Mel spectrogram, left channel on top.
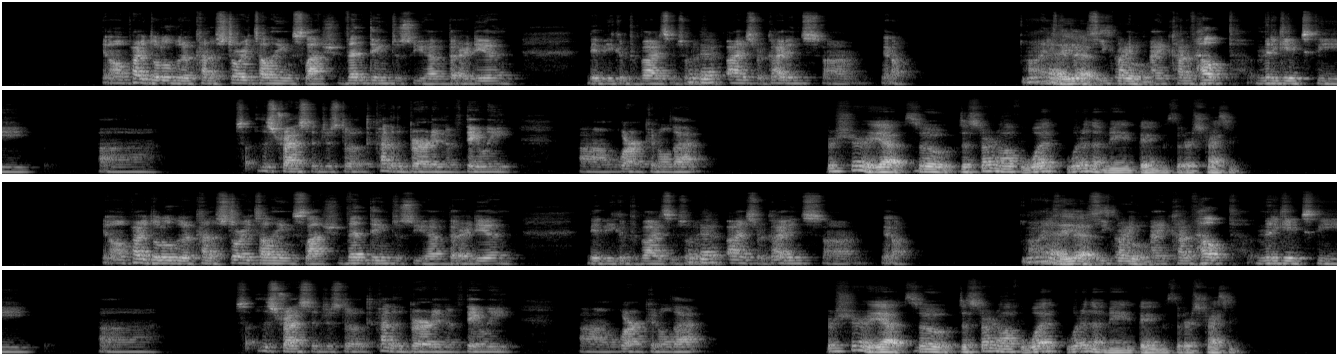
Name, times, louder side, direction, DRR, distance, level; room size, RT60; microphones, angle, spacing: voice 1, 1.0-8.5 8.8-9.0 10.2-13.6 14.3-14.9 15.7-18.8 19.1-20.3, left 1 dB, 25° left, -3 dB, 4.5 m, -27 dB
voice 2, 10.2-11.5 21.6-25.7, left 1 dB, 15° right, -4 dB, 2.5 m, -24 dB
11.5 x 8.5 x 2.4 m, 0.35 s
head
